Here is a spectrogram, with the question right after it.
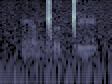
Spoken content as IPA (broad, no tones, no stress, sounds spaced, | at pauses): ẽ ɐ̯ ŋ͡ǁ ə ǁ e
